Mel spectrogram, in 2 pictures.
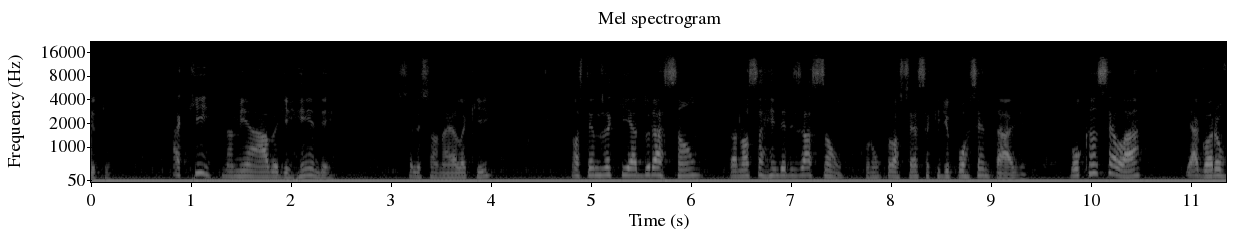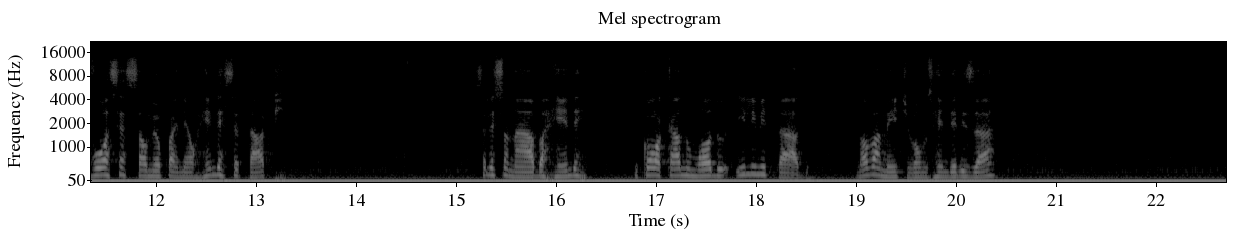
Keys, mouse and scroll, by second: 8.3 click, 12.0-12.6 drag, 13.3 click, 14.5 click, 16.1 click, 17.7 click, 20.1 click.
